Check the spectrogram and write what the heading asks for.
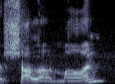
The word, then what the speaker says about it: Charlemagne: And we still have blacks named Charlemagne or Shalaman. So that's another pronunciation for it.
